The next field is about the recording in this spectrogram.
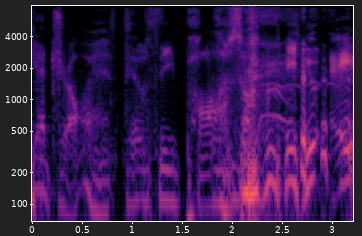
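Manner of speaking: deep, low, wide swooping delivery. Quoting a famous line from the old ape movie: Charlton Heston impression. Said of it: "Charlton Heston".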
